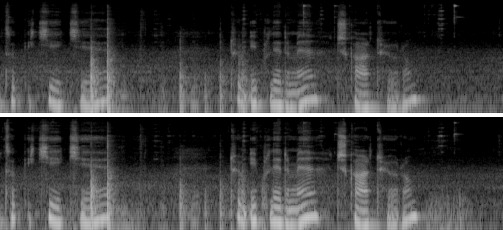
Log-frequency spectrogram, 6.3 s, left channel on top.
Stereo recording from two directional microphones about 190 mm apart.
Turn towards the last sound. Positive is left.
turn(degrees=-15)  # may be behind; listen again after turning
